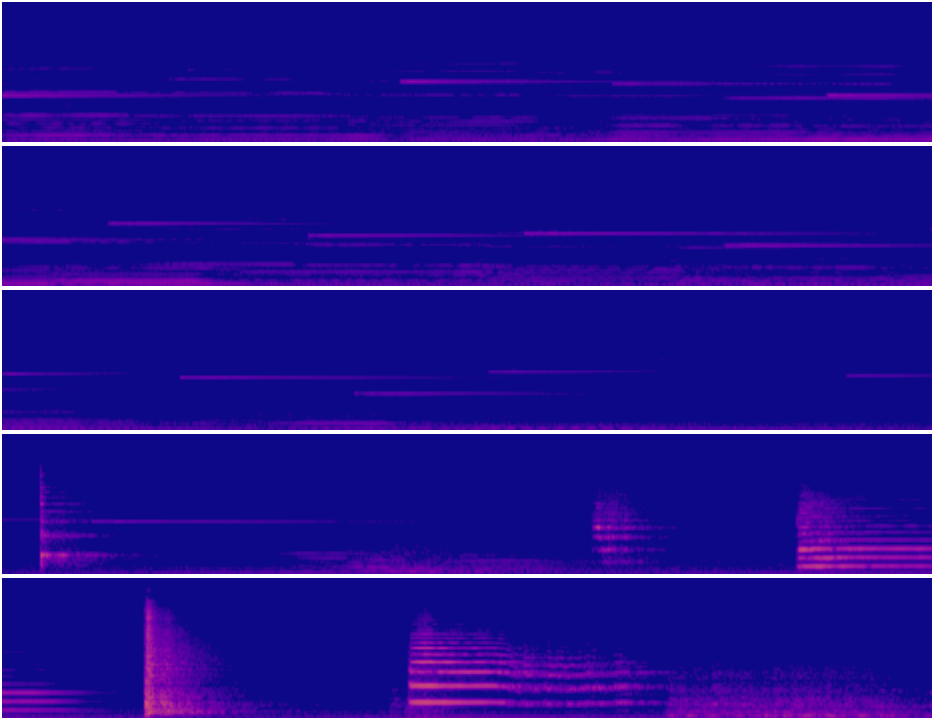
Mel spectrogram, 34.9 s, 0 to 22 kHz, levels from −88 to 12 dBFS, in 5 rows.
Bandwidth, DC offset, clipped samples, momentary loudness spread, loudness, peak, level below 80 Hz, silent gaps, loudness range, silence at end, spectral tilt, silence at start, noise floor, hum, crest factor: 16.5 kHz; under 0.1%; under 0.1%; 24 LU; -48 LUFS; -20 dBFS; -76 dBFS; none; 21 LU; 0 s; -3.5 dB/octave; 0 s; -77 dBFS; 60 Hz at -80 dBFS; 34 dB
